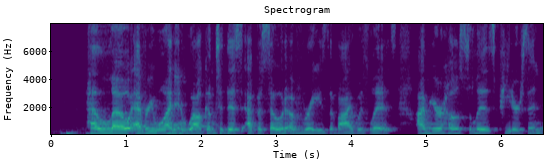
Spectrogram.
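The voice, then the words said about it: Raspy, strained voice. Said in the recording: “please excuse my raspy voice today ... my voice hasn't quite recovered yet”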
